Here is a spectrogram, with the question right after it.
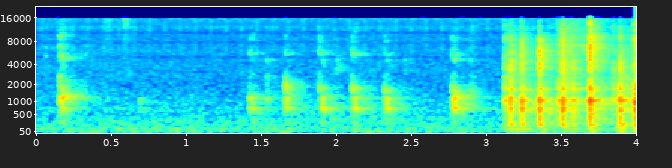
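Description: Fingertips and nails tap the glossy surface of a flat, thin, rigid hardboard placemat printed with a sailing-ship harbour scene, hanging on a wall. Seven separate short, dry, clicky taps with a bright mid-range tone and almost no ring come first, followed by a louder, faster flurry of tapping in the last second.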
